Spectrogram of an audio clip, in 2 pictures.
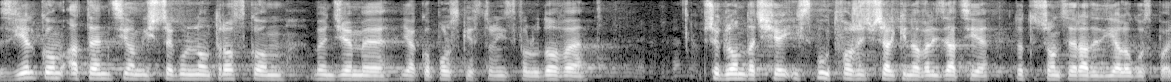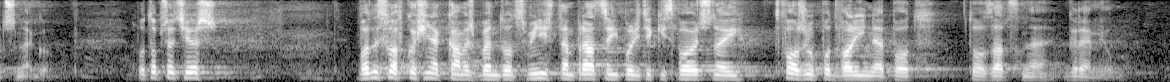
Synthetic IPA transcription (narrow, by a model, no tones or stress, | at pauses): zvʲjɛlkɔ̃w̃ʔat̪ɛnt̪sʲjɔ̃w̃iʂt͡ʂɛɡulnɔ̃w̃t̪ɾɔskɔ̃w̃bɛɲd͡ʑɛmɘjakɔpɔlskʲɛst̪ɾɔɲʲit̪fɔlud̪ɔvɛ | pʂɘɡlɔnd̪at͡ɕɕɛʔifspuwt̪fɔʐɘt͡ɕfʂɛlkʲɛnɔvɛlʲizat̪sʲjɛd̪ɔt̪ɘ̥t͡ʂɔnt̪sɛɾad̪ɘd̪ʲjalɔɡuspɔwɛt͡ʂnɛ̰ɡɔ | b̥ɔt̪ɔpʂɛt͡ɕɛʂ | vwɔd̪ɘswafkɔɕiɲakːamɛʐbɛnd̪ɔnt̪smʲiɲist̪ɾɛmpɾat̪sɘipɔlʲit̪ɘkʲispɔwɛt͡ʂnɛjt̪fɔʐɘwpɔd̪valʲinɛpɔt̪ː | ɔzat̪snɛɡɾɛmʲjṵm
